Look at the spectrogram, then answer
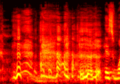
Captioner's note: justices laughing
